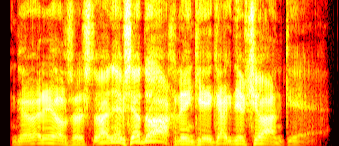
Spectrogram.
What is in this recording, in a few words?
Demoman cheers, ru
